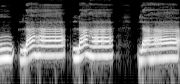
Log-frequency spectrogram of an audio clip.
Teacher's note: ہا کو بہت آسانی سے نکلنے والی ہا ہے، جو کہ سینے کی جانب حلق کا، جو ہمارا گلے کا آخری حصہ سینے کی طرف ہوتا ہے، ادھر سے حمزہ اور ہا نکلتا ہے، تو یہ ہا ادھر سے ہے.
